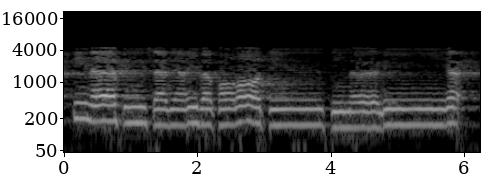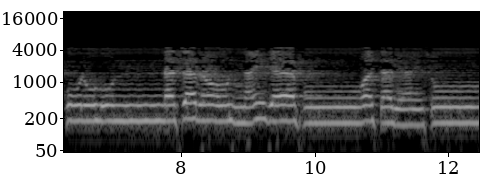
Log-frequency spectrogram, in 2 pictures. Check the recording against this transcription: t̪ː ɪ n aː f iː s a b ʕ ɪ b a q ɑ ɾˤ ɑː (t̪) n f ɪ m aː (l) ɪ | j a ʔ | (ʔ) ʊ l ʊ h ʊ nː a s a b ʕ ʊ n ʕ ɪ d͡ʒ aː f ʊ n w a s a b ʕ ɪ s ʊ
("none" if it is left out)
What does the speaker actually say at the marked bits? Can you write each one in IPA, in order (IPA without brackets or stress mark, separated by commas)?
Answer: t̪, l, k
